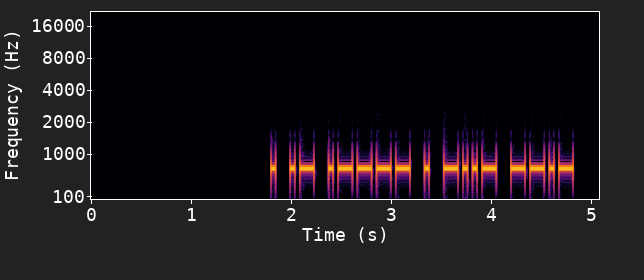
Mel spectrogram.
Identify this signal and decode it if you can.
Morse code, heard as a keyed tone, about 25 wpm, 700 Hz. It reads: EA1EXQ
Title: DXCC-100 Call Signs - 6 Characters - Repeated 2x - 25wpm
